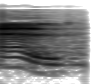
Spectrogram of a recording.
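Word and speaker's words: אל: Em outras fontes eu descobri que se pronuncia El.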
